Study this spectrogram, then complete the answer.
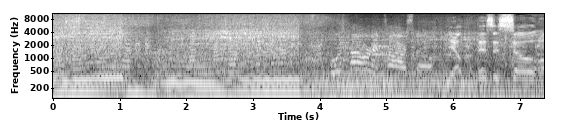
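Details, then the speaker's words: Turbo Mazda Miata on first drive after new tune, new injectors and wiring fixes; engine pulls cleanly through the gears, pitch climbing and dropping at each shift with no stumble, throttle response described as perfect; normal acceleration. "throttle response is perfect. Throttle tipping and everything is perfect. This is awesome."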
